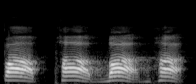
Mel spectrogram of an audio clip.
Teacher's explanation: ओष्ठ से प, फ, ब, भ, ये पूरा का पूरा ओष्ठ से जा रहा है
